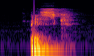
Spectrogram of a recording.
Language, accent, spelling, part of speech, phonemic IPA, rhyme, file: English, Southern England, bisque, noun / adjective / verb, /bɪsk/, -ɪsk, LL-Q1860 (eng)-bisque.wav
- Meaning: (noun) 1. A thick creamy soup made from fish, shellfish, meat or vegetables 2. A pale pinkish brown colour 3. A form of unglazed earthenware; biscuit; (adjective) Of a pale pinkish brown colour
